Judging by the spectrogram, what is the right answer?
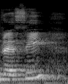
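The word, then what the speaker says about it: wrasse: The W is silent in resi. The W is silent.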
